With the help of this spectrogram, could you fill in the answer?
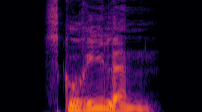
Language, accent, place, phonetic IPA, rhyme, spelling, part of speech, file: German, Germany, Berlin, [skʊˈʁiːləm], -iːləm, skurrilem, adjective, De-skurrilem.ogg
- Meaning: strong dative masculine/neuter singular of skurril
